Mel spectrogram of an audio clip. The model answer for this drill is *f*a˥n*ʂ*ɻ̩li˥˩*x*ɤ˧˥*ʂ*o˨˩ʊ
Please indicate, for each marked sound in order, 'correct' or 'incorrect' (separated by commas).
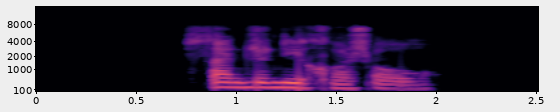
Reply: incorrect, incorrect, correct, correct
